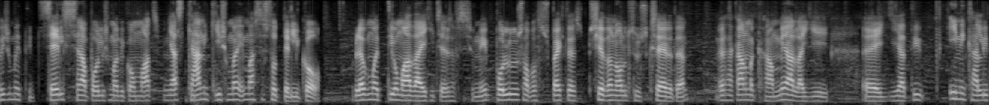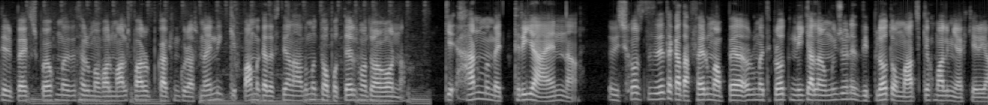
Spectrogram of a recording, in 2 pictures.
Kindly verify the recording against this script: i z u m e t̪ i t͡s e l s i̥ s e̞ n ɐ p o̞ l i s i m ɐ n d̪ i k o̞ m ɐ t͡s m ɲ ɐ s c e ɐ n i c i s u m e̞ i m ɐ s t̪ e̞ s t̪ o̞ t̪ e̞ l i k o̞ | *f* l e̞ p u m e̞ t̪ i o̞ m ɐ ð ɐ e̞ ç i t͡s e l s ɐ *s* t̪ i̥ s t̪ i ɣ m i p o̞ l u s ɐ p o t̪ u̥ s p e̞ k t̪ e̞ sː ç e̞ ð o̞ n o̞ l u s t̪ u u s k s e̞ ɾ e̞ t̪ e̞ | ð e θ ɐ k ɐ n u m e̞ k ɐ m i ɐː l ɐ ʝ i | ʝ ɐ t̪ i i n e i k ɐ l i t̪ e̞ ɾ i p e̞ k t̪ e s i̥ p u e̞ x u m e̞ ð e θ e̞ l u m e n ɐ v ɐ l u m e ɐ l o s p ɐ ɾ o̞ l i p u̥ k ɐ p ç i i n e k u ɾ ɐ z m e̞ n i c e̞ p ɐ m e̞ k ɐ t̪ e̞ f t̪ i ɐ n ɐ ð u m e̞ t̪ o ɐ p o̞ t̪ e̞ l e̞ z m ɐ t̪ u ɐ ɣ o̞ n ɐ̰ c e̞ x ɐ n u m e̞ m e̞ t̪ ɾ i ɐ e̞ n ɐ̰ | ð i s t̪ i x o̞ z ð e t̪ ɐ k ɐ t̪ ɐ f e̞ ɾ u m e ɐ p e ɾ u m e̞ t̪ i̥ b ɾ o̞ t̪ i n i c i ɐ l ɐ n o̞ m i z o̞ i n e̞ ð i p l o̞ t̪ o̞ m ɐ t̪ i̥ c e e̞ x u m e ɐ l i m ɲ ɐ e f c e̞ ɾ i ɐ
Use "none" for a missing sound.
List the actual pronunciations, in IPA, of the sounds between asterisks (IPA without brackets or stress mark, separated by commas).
v, f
